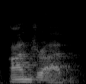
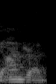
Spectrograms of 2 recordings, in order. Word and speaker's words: Andrade: Valentina Shivchenko versus Jessica Andrade. They say Andrade, but we pronounce it Andrade in Spanish.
